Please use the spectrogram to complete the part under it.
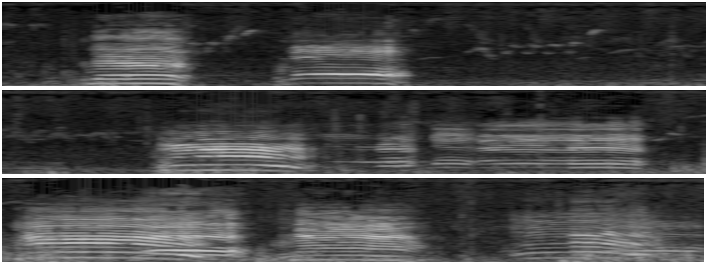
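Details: Tame cattle, a healthy village herd grazing in a green field, giving repeated harmonic moos of about half a second to a second each, several overlapping callers, some rising then falling, with faint bird chirps between.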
